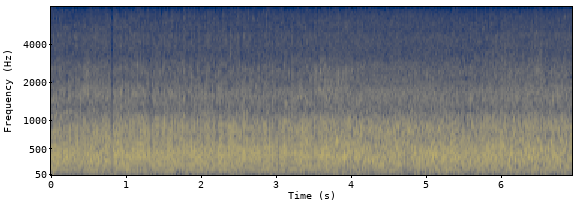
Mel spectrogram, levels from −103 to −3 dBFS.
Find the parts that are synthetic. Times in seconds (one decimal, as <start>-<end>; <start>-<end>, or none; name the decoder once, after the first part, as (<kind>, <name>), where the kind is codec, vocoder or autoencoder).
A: 0.0-0.5 (vocoder, HiFi-GAN); 0.9-3.7; 5.3-6.0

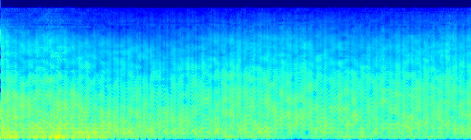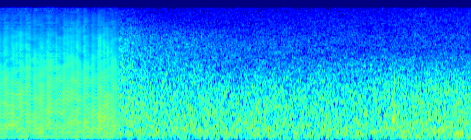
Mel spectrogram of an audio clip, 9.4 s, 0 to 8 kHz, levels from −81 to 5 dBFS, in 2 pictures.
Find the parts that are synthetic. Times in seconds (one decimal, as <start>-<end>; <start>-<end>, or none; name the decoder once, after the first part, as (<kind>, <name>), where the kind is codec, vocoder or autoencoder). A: 0.0-5.9 (vocoder, Vocos)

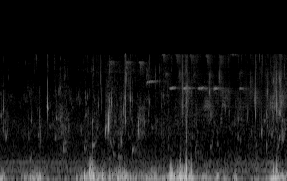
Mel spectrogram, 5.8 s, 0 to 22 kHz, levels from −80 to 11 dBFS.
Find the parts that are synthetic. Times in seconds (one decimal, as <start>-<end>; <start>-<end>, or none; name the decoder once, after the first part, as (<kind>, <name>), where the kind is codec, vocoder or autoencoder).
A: 3.5-5.8 (vocoder, BigVGAN v2)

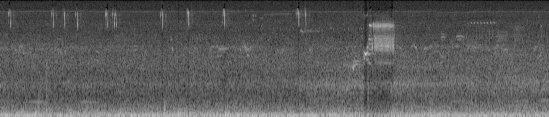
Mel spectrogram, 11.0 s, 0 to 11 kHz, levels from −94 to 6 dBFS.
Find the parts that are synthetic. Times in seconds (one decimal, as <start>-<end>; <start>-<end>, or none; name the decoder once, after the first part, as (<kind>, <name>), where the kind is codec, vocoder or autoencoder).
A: none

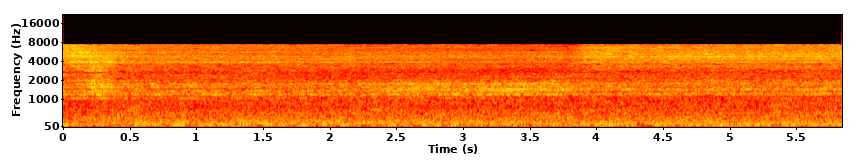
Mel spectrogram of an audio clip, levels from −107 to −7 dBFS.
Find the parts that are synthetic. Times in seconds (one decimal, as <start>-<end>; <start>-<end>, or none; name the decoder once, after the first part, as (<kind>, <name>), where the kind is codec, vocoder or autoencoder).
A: 1.0-1.7 (vocoder, Vocos); 3.5-5.0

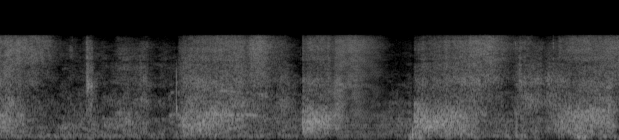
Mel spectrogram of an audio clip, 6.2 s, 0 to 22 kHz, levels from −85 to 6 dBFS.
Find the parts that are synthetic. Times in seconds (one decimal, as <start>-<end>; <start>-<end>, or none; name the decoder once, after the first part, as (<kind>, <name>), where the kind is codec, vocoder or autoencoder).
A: 3.3-3.9 (vocoder, Vocos)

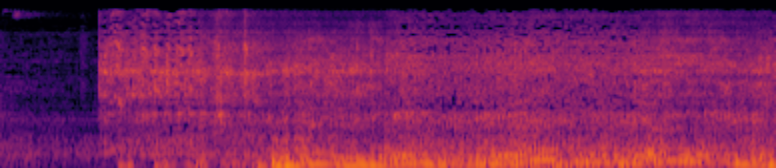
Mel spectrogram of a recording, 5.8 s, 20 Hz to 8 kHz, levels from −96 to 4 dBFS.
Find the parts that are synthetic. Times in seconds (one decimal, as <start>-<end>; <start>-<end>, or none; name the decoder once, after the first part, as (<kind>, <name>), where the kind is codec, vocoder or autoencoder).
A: 1.5-3.0 (codec, SNAC); 4.8-5.8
